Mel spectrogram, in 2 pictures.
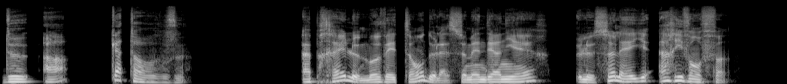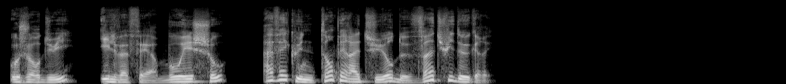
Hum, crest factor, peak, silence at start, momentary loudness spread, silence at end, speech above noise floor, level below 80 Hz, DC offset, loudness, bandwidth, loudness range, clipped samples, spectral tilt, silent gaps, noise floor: none; 16 dB; -2 dBFS; 0.05 s; 11 LU; 3 s; over 76 dB; -50 dBFS; under 0.1%; -15 LUFS; 16 kHz; 6 LU; under 0.1%; -5.5 dB/octave; 0.73-0.98 s, 1.93-2.91 s, 8.65-8.86 s, 10.14-10.40 s; under -90 dBFS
